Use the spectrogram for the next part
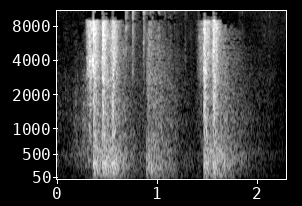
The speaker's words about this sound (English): Sound here from Ramadi. Gunfire.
